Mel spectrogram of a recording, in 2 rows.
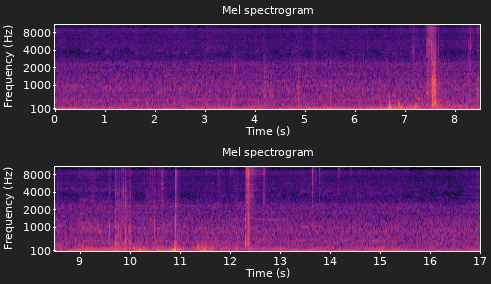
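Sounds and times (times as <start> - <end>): sharp tool clicks: 12.3 - 12.8.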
